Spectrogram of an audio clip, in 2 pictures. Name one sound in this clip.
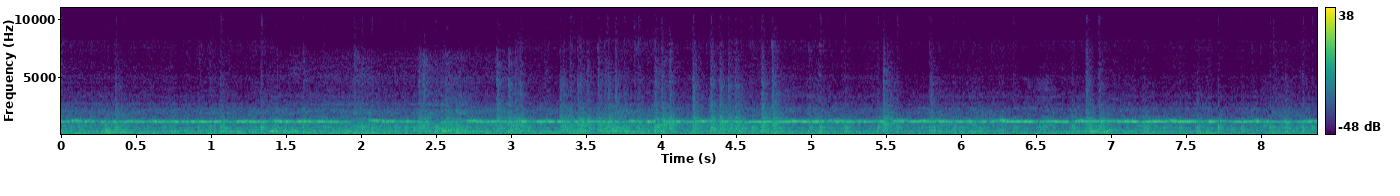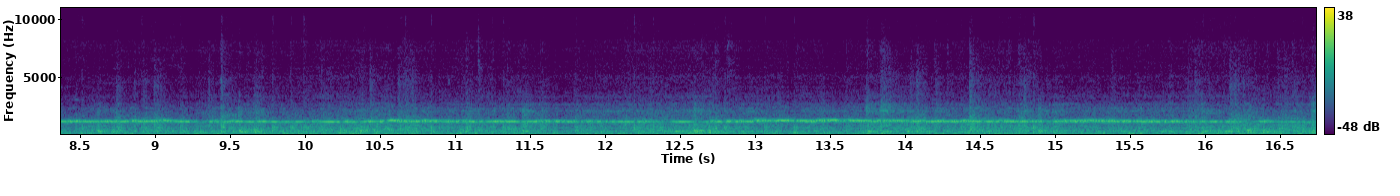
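A train's motor hums with a steady high whine.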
